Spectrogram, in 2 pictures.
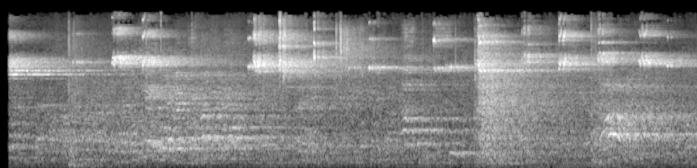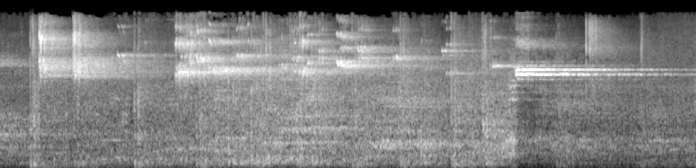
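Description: Basketball game in a large, echoing gym: a ball bouncing on the hardwood court and players' voices, with short high-pitched squeaks throughout.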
